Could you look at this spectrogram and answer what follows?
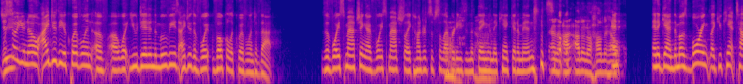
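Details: Adult speaker; Normal conversational speech.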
